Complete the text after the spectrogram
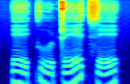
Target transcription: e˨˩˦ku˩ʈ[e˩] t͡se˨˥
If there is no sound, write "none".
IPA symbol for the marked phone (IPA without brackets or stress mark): e˨˥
